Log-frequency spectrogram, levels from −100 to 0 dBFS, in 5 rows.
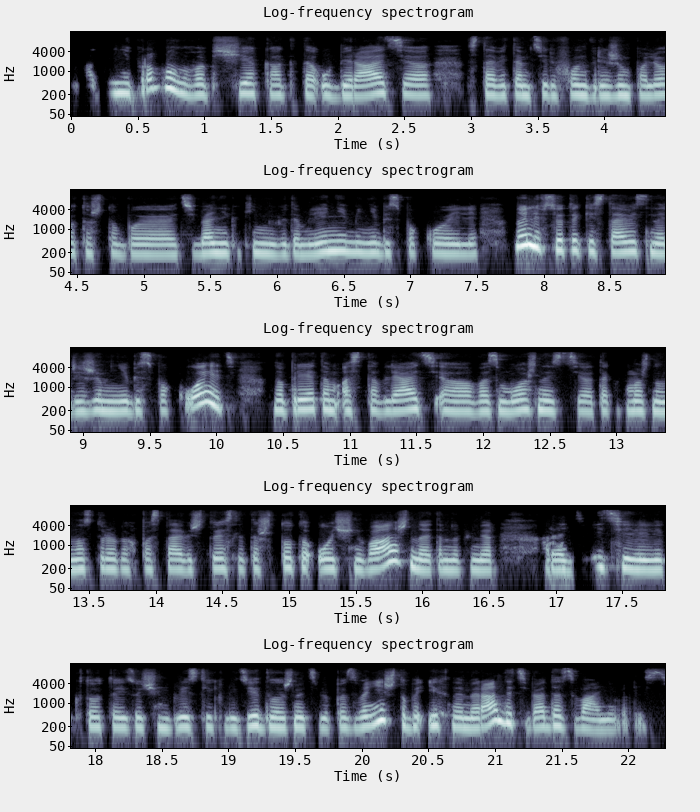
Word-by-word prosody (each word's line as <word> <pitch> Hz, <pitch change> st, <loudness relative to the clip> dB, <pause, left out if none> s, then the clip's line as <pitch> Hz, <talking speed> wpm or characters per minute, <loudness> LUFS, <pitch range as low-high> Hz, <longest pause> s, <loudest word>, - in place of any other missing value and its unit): А -, -, -14 dB
ты 225 Hz, -, -2 dB
не 225 Hz, -1 st, +3 dB
пробовала 285 Hz, -3 st, +3 dB
вообще 200 Hz, +3 st, -3 dB
как-то 195 Hz, -1 st, -6 dB
убирать, 190 Hz, +4 st, 0 dB
а, 195 Hz, -1 st, -2 dB, 0.3 s
ставить 190 Hz, -2 st, -4 dB
там 190 Hz, -2 st, -1 dB
телефон 190 Hz, +1 st, -2 dB
в 175 Hz, -, -9 dB
режим 185 Hz, +1 st, -1 dB
полета, 195 Hz, +1 st, -3 dB
чтобы 175 Hz, -1 st, -4 dB
тебя 185 Hz, +2 st, -1 dB
никакими 195 Hz, 0 st, -1 dB
уведомлениями 190 Hz, +5 st, +1 dB
не 200 Hz, 0 st, -1 dB
беспокоили? 185 Hz, -1 st, -4 dB, 0.3 s
Ну 320 Hz, -, +10 dB
или 320 Hz, -, +14 dB
всё-таки 240 Hz, -4 st, 0 dB
ставить 205 Hz, +1 st, -1 dB
на 195 Hz, -2 st, +1 dB
режим 190 Hz, +1 st, -1 dB
"не 195 Hz, -, +1 dB
беспокоить", 240 Hz, -, +2 dB, 0.3 s
но 205 Hz, -, +1 dB
при 215 Hz, +3 st, +3 dB
этом 220 Hz, -1 st, +1 dB
оставлять, 200 Hz, +2 st, -1 dB
а, 190 Hz, -1 st, -1 dB
возможность, 195 Hz, +2 st, -2 dB
так 190 Hz, -2 st, -6 dB
как 195 Hz, -1 st, -7 dB
можно 195 Hz, 0 st, -1 dB
в -, -, +2 dB
настройках 195 Hz, -1 st, -3 dB
поставить, 190 Hz, -1 st, -4 dB
что 195 Hz, +2 st, -7 dB
если 195 Hz, -1 st, -5 dB
это 200 Hz, -, -7 dB
что-то 210 Hz, +2 st, -3 dB
очень 195 Hz, 0 st, -1 dB
важное, 200 Hz, -, +4 dB
там, 180 Hz, +1 st, -3 dB
например, 180 Hz, 0 st, -2 dB, 0.4 s
родители 190 Hz, +3 st, 0 dB
или 185 Hz, 0 st, +3 dB
кто-то 195 Hz, +1 st, -5 dB
из 185 Hz, -, -2 dB
очень 185 Hz, 0 st, -4 dB
близких 190 Hz, +1 st, -2 dB
людей 180 Hz, +4 st, +1 dB
должны 190 Hz, -1 st, 0 dB
тебе 180 Hz, -1 st, -8 dB
позвонить, 200 Hz, -, +3 dB
чтобы 205 Hz, -9 st, -3 dB
их 215 Hz, +1 st, -2 dB
номера 190 Hz, +7 st, +4 dB
до 260 Hz, -4 st, +5 dB
тебя 195 Hz, -6 st, -3 dB
дозванивались. 175 Hz, -5 st, -4 dB
195 Hz, 170 wpm, -23 LUFS, 185-205 Hz, 0.4 s, или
